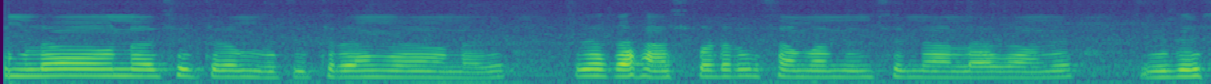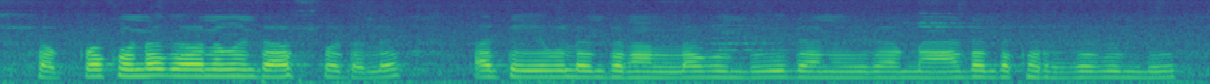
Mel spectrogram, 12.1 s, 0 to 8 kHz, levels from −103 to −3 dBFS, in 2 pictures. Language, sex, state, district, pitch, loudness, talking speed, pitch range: Telugu, female, Telangana, Nalgonda, 180 Hz, -28 LUFS, 145 wpm, 170-195 Hz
